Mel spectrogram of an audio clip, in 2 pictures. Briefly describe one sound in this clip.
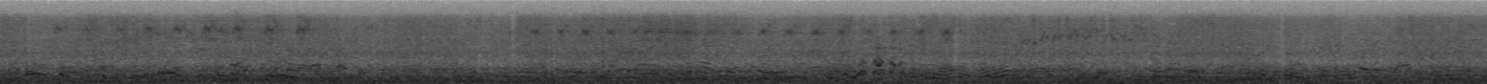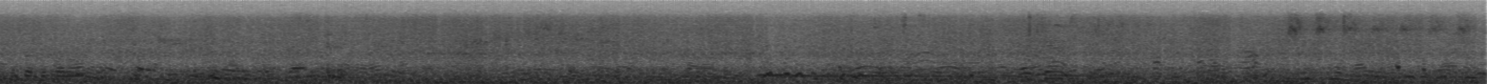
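A crowd of men and women chatters and murmurs nearby outdoors.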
